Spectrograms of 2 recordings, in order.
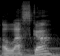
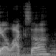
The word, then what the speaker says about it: Alexa: I had a friend, Nye, who called Alexa Aleska. And she could not, for the life of her, pronounce Alexa. She would always say Aleska.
